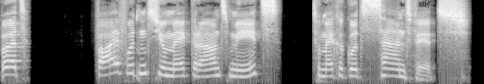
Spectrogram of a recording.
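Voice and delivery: put-on German accent, very high-pitched. Retelling a german man's question to him about his sandwich: put-on german accent. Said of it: "he would have spoken a little bit like this".

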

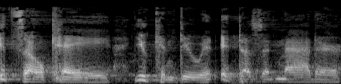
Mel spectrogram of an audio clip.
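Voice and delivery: low, very slow, dragged-out devil voice. Retelling how a guy suddenly slipped into a devil voice in front of everyone. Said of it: "he goes into this like devil voice".

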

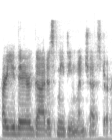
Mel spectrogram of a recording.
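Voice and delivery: normal talking voice

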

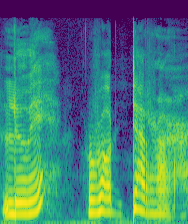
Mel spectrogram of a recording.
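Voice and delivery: seductive purr, rolling the r of roederer. Saying the champagne's name when asked to: mock seductive tone, rolled R. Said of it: "say the title of the bottle in a seductive tone".

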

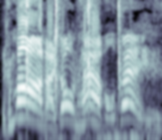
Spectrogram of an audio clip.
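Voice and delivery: high Italian-sounding voice. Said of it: "Very Italian".

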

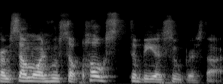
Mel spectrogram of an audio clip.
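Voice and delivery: SUPPOSED stressed with wide pitch swings.

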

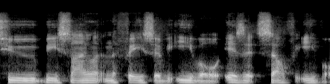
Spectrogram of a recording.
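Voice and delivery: ordinary delivery

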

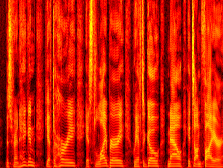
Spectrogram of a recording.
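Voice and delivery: urgent, rushed, loud, high-pitched shouting. Narrator voices a town watch guard at the door, shouting quickly. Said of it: "the town watch guard quickly shouts".

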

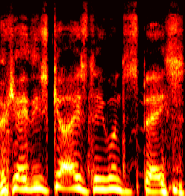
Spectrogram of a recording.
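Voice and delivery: put-on squeaky, very high elderly voice. Imagining a committee reviewing the application: Arnie impression. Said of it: "That's your Arnie impression".

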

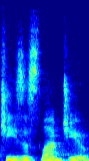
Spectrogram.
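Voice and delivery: plain

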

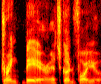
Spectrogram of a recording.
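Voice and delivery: put-on goofy, booming old-school ad voiceover announcer voice. Describing old-style ad voiceovers, demonstrating one in a big voiceover voice. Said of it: "We a big voice".

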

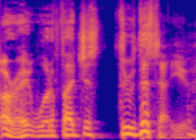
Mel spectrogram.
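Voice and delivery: casual bro voice. Acting out a rock-throwing monster as a bro: voicing a monster as a bro. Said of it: "he's just, like, a bro".

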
